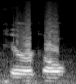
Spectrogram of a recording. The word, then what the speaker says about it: Caraco: they say it right nobody ever says it right when I go to a doctor's office I don't listen for Caracol I listen for any variation of Caraco so when they actually call Caraco I don't answer because I don't can't believe that they're actually saying my name right so it's it's kind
